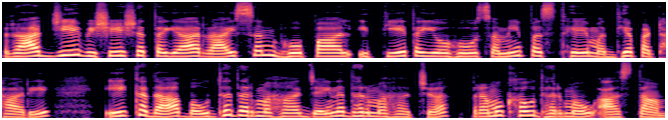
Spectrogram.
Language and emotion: Sanskrit, neutral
